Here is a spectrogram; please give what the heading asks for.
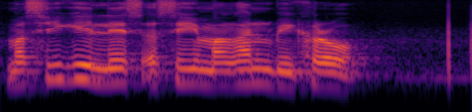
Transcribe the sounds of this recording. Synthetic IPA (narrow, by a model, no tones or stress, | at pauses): mɐsiɡilistɐsimɐŋɦɐnbikʰɐɾo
